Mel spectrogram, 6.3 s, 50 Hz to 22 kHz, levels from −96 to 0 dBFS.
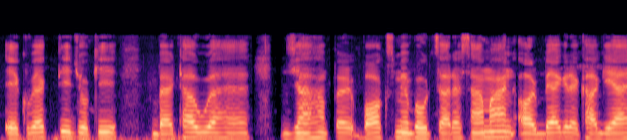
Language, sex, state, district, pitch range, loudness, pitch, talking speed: Hindi, male, Jharkhand, Deoghar, 135-145 Hz, -17 LUFS, 140 Hz, 170 wpm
